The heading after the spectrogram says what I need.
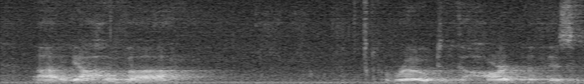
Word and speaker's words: Yahuwah: to me saying Yahuwah, but when I read it, that's what it looks like it's pronounced like, and even though that feels foreign to me, I know it probably feels foreign to you guys. That's how I've been saying it, because that's how it's spelled. And also, Jewish people know how to read Hebrew, and that's how they pronounce it too.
